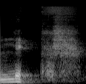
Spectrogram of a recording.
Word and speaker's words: lich: the lich. Yeah. Or lick depending on how you prefer to pronounce it.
